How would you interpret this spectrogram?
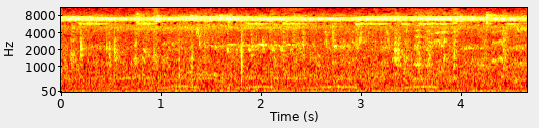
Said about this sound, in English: Wing spreads and this extraordinary, scarcely bird-like call are just the beginning of things. Just attention-grabbing ways to let any female around know that he's on his perch and about to display his prowess as an acrobat and a juggler.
